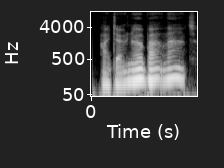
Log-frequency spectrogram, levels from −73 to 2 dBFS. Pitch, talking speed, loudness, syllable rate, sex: 125 Hz, 280 wpm, -14 LUFS, 6.7 syllables/s, male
